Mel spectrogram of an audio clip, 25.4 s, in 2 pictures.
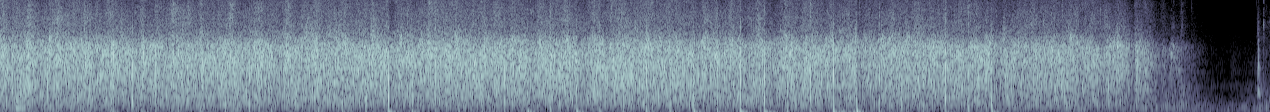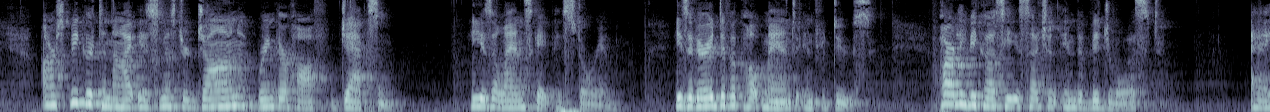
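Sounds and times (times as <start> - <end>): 
crowd applauding: 0.0 - 12.0
speech: 13.3 - 16.8, 17.4 - 24.4, 25.2 - 25.3.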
